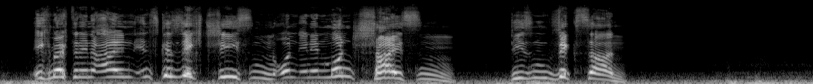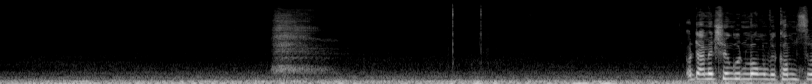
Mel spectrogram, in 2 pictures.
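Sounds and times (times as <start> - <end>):
car driving on the A31 motorway at around 280 km/h: 0.0 - 16.2
speech: 0.3 - 6.4, 15.0 - 16.2
sharp breathy gasp: 10.9 - 11.5.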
